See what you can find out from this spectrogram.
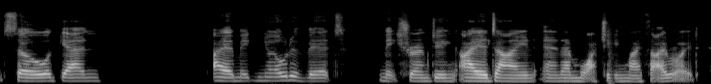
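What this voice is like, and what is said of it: Slightly strained, weakened voice. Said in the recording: “You can hear my larynx, my voice is a little out.”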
